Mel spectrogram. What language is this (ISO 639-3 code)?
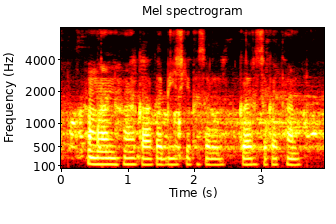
hne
